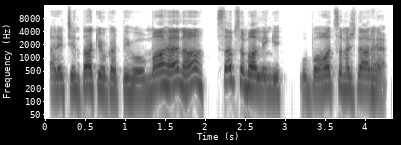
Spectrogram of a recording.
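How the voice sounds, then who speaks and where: A woman's voice: mid-range voice, normal speed, no echo, close to an everyday voice. A young husband in a cartoon story, voiced by a woman who talks casually and reassuringly in a medium voice. The recording is dry and close.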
